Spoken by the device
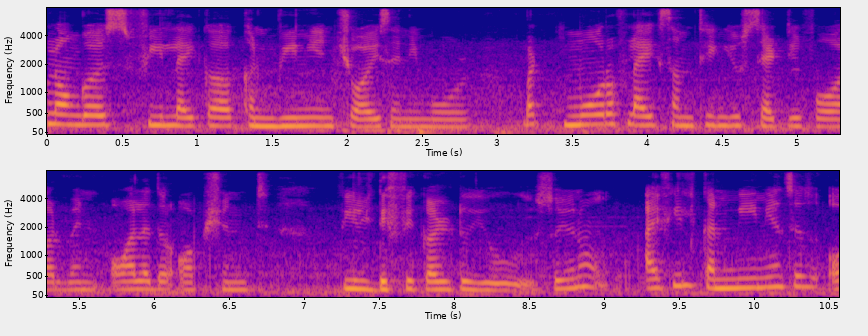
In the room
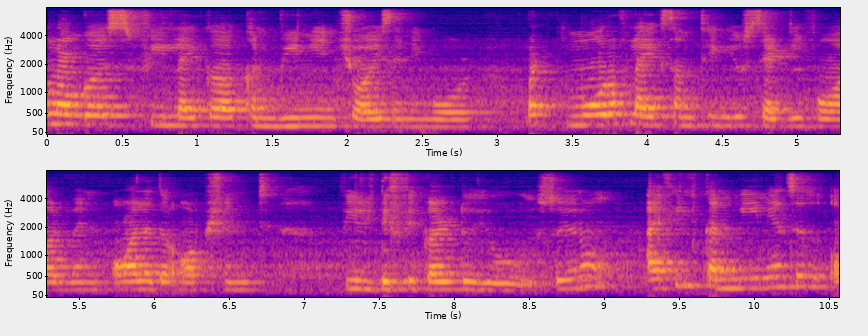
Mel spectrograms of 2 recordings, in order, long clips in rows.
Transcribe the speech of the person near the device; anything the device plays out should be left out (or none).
none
